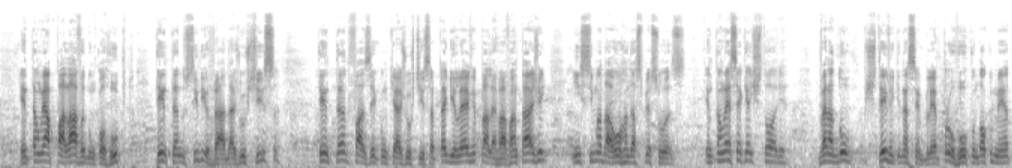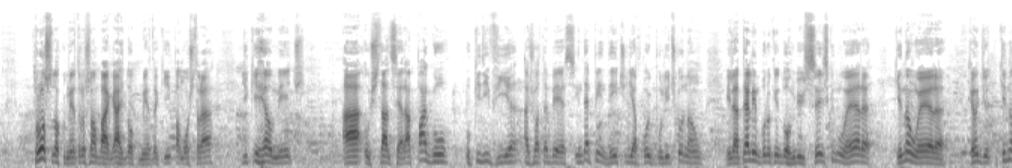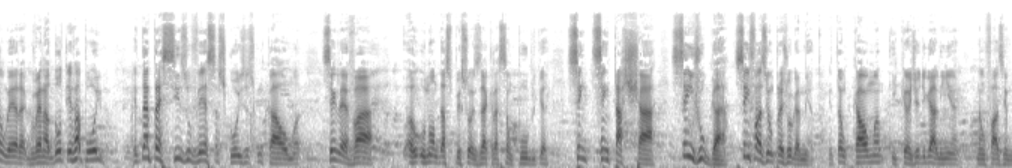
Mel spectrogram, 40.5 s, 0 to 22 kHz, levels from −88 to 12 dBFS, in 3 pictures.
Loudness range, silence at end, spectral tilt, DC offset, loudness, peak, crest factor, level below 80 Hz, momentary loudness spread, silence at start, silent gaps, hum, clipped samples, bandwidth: 4 LU; 0 s; -5 dB/octave; under 0.1%; -28 LUFS; -6 dBFS; 22 dB; -52 dBFS; 12 LU; 0 s; none; none; under 0.1%; 16 kHz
